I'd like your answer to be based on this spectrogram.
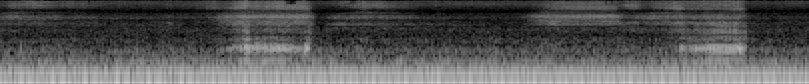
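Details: Pugs: two short nasal snoring snorts over a steady loud rumble of background noise; snoring.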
